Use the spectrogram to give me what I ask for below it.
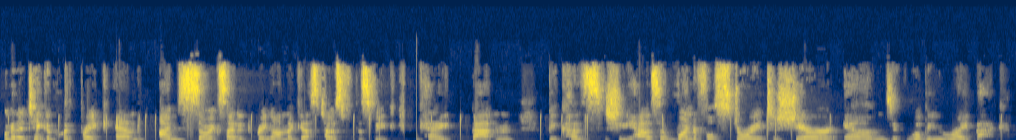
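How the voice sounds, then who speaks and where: A woman's voice: deep voice, normal speed, fairly bright tone, slight background noise, low-quality recording. A woman hosting a talk radio show, chatting effusively with her guest and using filler words.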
